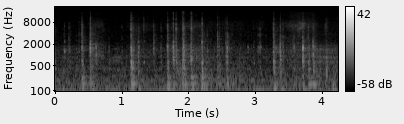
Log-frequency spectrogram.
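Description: Computer keyboard being typed on: an irregular run of key clicks as a short name is entered.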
